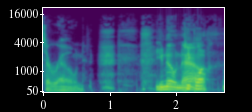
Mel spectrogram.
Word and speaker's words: Cerrone: it happen that's why I pronounced it wrong I know it's Cerone you know now it's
